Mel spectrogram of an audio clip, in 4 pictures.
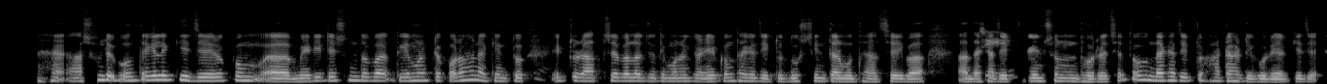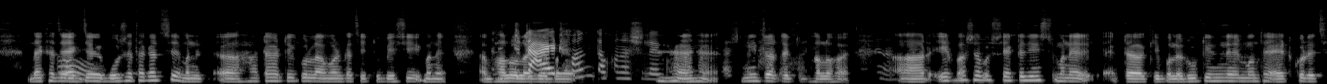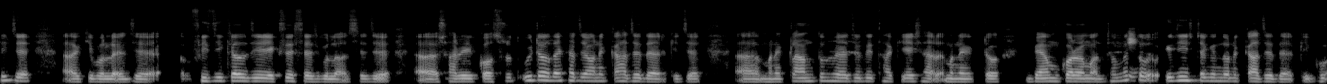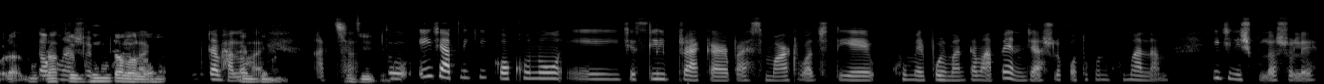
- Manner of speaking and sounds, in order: other background noise; in English: "meditation"; other street noise; in English: "physical"; in English: "exercise"; tapping; in English: "sleep tracker"
- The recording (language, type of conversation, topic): Bengali, podcast, ভালো ঘুম নিশ্চিত করতে আপনি রাতের রুটিন কীভাবে সাজান?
